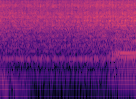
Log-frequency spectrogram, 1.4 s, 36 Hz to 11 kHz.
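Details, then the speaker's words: Kia Cerato 1.6 automatic after replacing the cracked flexplate; the knock was not from the engine. Warmed up and test-driven, it idles smoothly with no knock in reverse or drive. "сейчас я её прогреть всё машина работает прокатился всё в порядке шума нету"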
